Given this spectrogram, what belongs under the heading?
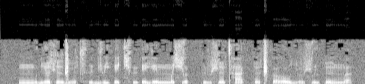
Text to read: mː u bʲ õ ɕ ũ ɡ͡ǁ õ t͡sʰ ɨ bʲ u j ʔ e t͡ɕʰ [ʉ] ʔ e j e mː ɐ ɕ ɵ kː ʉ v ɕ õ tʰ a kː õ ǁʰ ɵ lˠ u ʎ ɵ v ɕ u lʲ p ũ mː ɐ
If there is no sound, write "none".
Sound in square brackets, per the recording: ʉ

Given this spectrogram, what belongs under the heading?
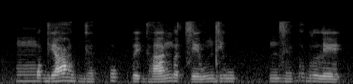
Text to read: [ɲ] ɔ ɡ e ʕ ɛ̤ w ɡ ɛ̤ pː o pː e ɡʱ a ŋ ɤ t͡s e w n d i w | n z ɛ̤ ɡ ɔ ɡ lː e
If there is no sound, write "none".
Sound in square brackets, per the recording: mː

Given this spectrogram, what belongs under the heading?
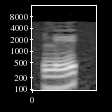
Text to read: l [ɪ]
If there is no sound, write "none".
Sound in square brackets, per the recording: ɪ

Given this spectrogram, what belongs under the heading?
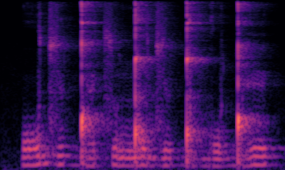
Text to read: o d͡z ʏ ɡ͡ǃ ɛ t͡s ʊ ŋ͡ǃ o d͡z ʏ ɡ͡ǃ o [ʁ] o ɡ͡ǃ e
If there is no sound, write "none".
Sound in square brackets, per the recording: ɡ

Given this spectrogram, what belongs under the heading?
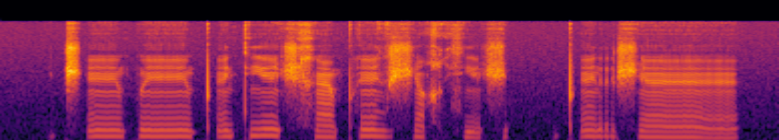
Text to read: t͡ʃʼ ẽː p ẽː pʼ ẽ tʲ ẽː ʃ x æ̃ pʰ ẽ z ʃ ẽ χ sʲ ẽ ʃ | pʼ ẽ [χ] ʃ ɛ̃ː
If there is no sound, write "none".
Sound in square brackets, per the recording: r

